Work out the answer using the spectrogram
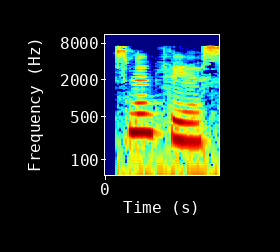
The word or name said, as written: smintheus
